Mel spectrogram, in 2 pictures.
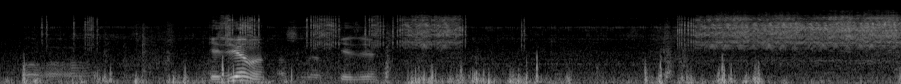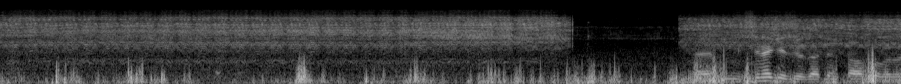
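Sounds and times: fishing reel whirring: 0.3s - 18.0s.

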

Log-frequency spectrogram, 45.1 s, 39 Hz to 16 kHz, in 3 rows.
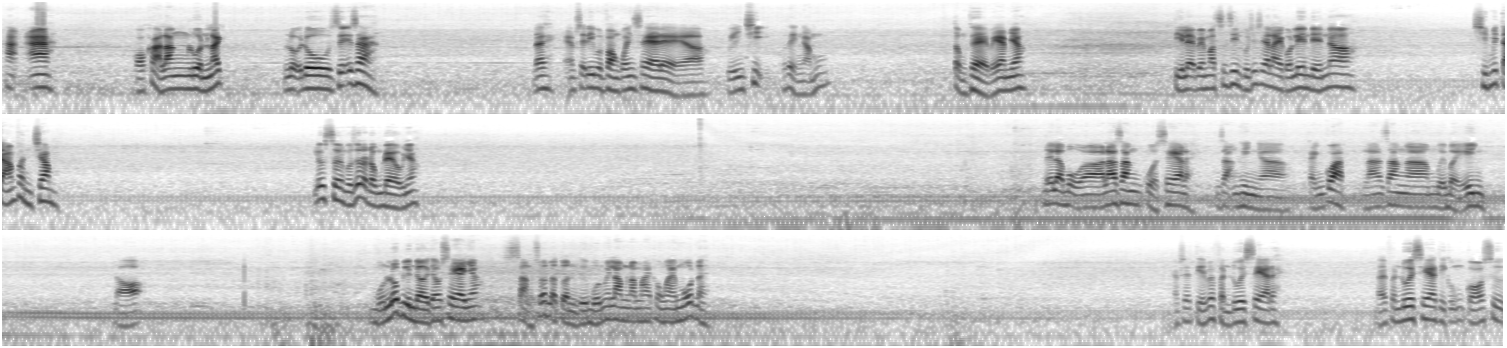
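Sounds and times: vehicle engine rumble: 0.0s - 45.0s.

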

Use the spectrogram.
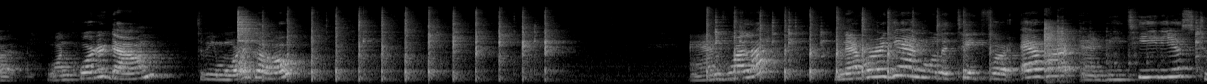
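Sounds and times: metal scoop knocking on fruit: 7.0s - 11.3s.

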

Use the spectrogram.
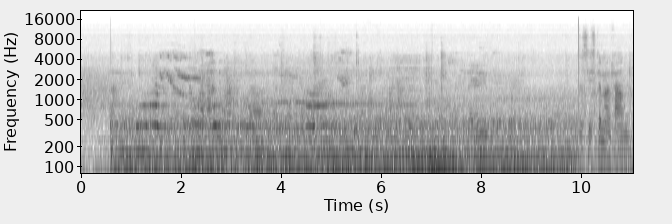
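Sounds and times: tram rumbling on rails: 0.0s - 11.0s
faint squeak: 0.6s - 8.4s.

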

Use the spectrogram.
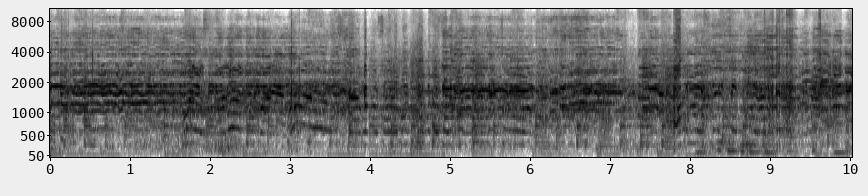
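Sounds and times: brass band playing: 0.0s - 10.0s
crowd chatter: 0.0s - 10.0s.

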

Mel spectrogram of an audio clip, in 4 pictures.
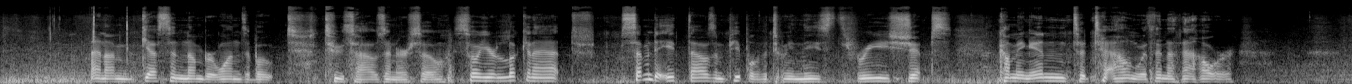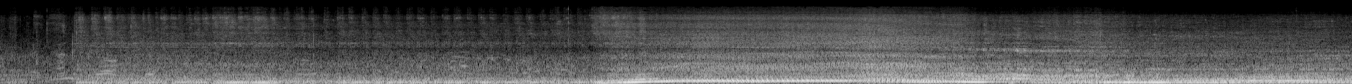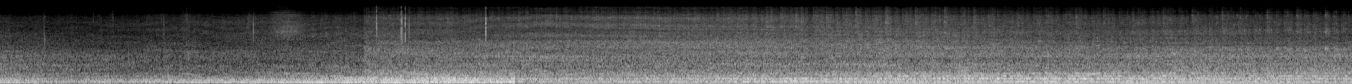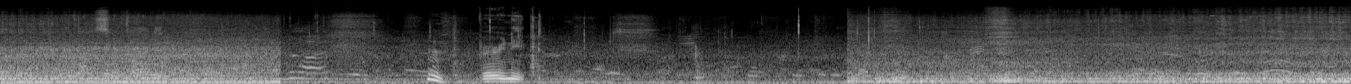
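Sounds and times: car passing with deep rumble: 13.4s - 45.4s, 47.2s - 54.0s
car engine revving: 14.1s - 43.4s, 49.0s - 54.0s.

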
